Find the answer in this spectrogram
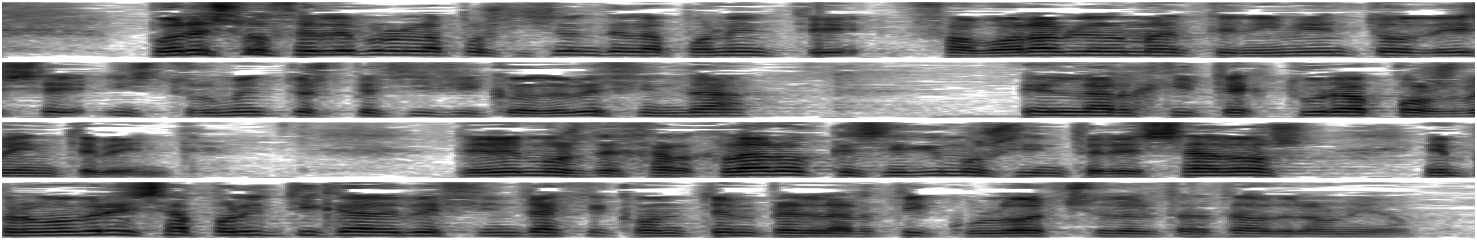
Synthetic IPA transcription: po̞ɾe̞so̞θe̞le̞β̞ɾo̞lapo̞siθjo̞nd̪e̞lapo̞nẽnt̪e̞faβo̞ɾaβ̞lealmãnt̪e̞nĩmjẽ̞nt̪oðeese̞ʔinst̪ɾumẽnt̪oespe̞θifiko̞ð̞e̞βe̞θind̪a | enlaːɾkit̪e̞k̚t̪uɾapo̞zβe̞jnt̪e̞βḛnt̪ʰe̥ | d̪e̞β̞e̞mo̞zðe̞xaɾklaɾo̞ke̞se̞ɣimo̞sint̪e̞ɾesað̞o̞sempɾo̞mo̞β̞e̞ɾesapolit̪ikaðe̞βeθind̪akeko̞nt̪e̞mpleːlaɾt̪ikuloot͡ʃoð̞e̞lt̪ɾat̪aðo̞ð̞eaunjo̰ŋ

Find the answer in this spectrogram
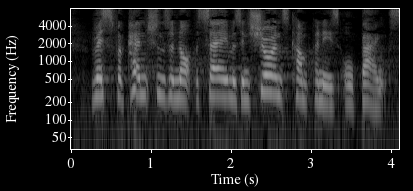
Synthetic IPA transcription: ɹɪskfəpʰɛ̃nʃə̃nzənəʔðəsẽɪ̃məzɪ̃nʃɔːɹə̃nskʰʌ̃mpənizəbãŋks

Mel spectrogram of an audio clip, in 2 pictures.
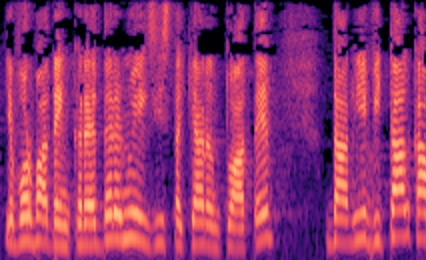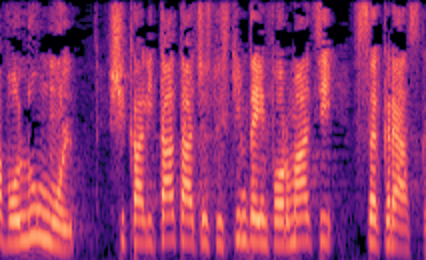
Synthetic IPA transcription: je̞vo̞rbad̪e̞ɨŋkɾe̞d̪e̞ɾe̞nue̞ɡzist̪əkʲaɾɨnt̪oat̪e̞ | d̪arje̞vit̪alkavo̞lumul | ʃikalit̪at̪eaːt͡ʃe̞st̪ujskʲimbd̪e̞info̞rmat̪sij | səkɾeaskə

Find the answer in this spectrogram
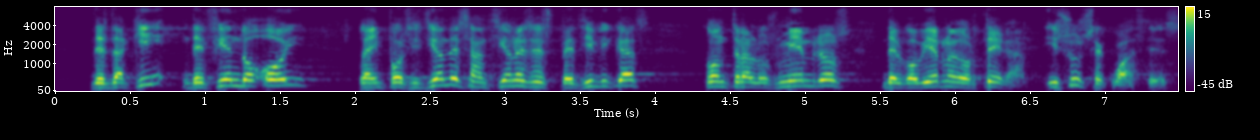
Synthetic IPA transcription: d̪e̞zðakid̪e̞fje̞nd̪o̞ʔo̞j | laimpo̞s̬iθjo̞nd̪e̞sãn̟θjo̞ne̞se̞spe̞θifikas | ko̞nt̪ɾalo̞zmjẽ̞mbɾo̞z | ðe̞lɣo̞β̞je̞ɾnoð̞eo̞ɾt̪e̞ɣ̞a̰isusːe̞kwa̰θes

